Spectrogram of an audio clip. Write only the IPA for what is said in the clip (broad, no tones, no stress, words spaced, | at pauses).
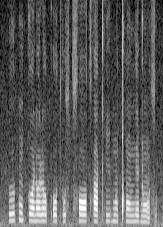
ɯkũ kɤɳɤɭɤ pʼotʼust͡sʰɔtʰa kʰibõǃʰõŋe ɖõs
